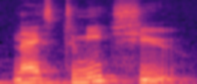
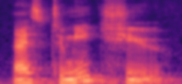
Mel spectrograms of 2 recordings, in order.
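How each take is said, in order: Both takes have the same delivery.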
